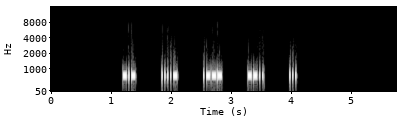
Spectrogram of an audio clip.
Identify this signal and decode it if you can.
Morse code, heard as a keyed tone, about 52 wpm, spaced as for 17 wpm, 700 Hz. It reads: K4JZS
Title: USA Call Signs - 5 Characters - 6x Character Spacing - 50wpm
